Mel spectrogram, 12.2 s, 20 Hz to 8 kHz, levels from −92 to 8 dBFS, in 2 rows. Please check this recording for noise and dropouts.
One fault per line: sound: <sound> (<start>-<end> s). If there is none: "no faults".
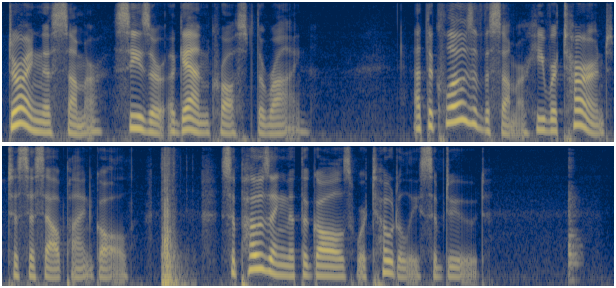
sound: thud (7.7-8.1 s)
sound: tap (11.8-12.0 s)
